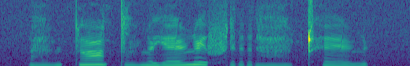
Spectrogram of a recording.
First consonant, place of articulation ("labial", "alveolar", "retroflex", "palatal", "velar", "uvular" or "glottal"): retroflex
